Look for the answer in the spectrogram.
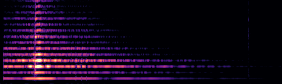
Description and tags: Needed an echoing violin sound for use in a horror video game. Could also be good in a loop for machine/scifi sound.
creepy, sharp, horror, violin, sciencefiction, halloween, string, scifi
